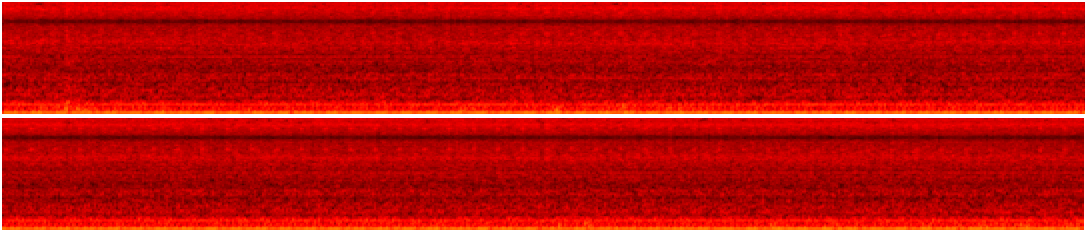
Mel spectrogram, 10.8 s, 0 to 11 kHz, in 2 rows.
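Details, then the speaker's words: Chrysler Valiant VJ, sat 25 years, cranking after fitting a bigger earth lead borrowed from a Falcon and cleaning it up, fuel sniffed down the carb: strong, even cranking with a deep steady drone, starter spinning the engine freely, better than before. "all right hopefully this hopefully this new earth works and we can we can get this going oh yeah come on seems to be cranking better"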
